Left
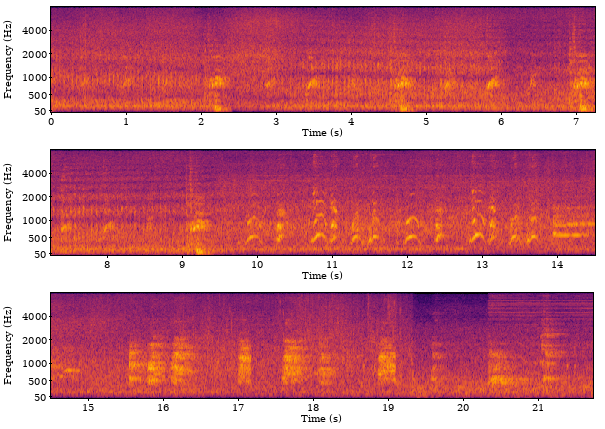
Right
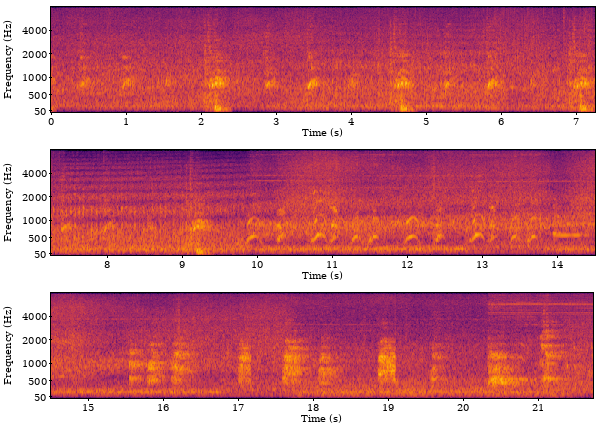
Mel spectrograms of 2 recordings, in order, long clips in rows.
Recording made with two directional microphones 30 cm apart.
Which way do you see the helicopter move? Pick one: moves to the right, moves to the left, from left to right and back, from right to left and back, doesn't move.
moves to the right.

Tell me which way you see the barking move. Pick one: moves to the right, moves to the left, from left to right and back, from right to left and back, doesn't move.
from right to left and back.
